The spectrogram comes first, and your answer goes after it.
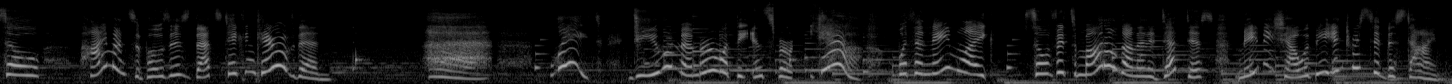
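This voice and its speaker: A woman voicing a tiny, bossy, excitable fairy companion girl in a video game, with a squeaky childlike voice. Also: unhurried, heavily acted. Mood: pondering. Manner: speaks of herself in third person, exclamatory. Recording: music behind the voice. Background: game music.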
